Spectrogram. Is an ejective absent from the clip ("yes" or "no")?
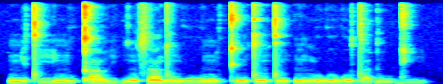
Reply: no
